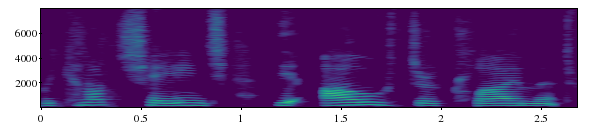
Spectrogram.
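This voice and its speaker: Dry and close with no echo, a woman's medium-pitched voice with a Swedish accent proceeds at a very slow pace. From Sweden, Stockholm. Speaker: author and yoga therapist. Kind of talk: interview. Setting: remote call.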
